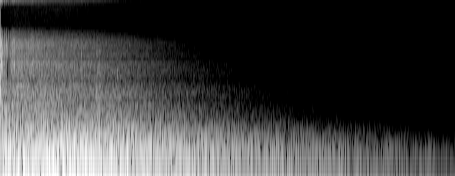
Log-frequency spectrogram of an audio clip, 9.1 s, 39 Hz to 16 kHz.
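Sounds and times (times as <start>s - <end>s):
nuclear bomb explosion: 0.0s - 5.1s.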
